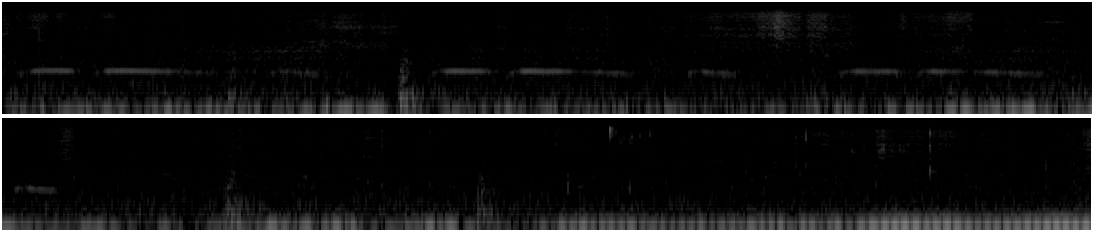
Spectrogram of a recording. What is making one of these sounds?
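String slides and rubs against paper as it is tied.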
